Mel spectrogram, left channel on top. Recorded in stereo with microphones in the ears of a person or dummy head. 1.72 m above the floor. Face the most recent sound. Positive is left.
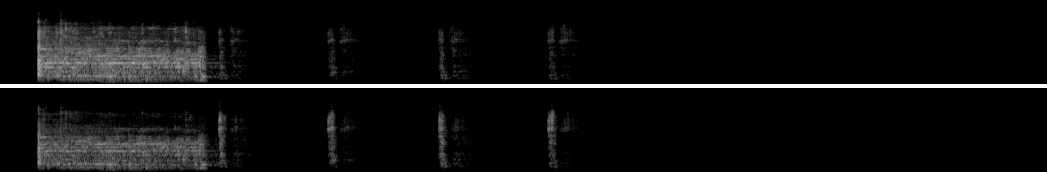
turn(degrees=-70)  # may be behind; listen again after turning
